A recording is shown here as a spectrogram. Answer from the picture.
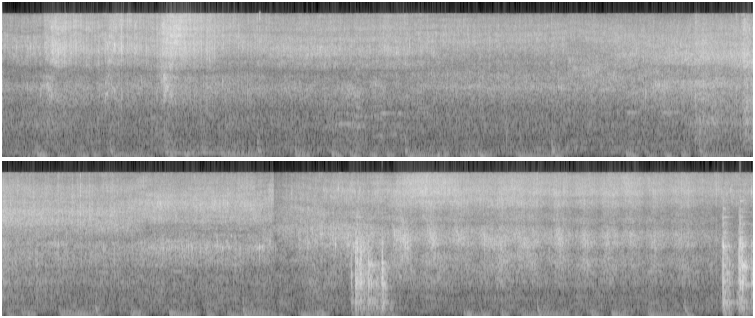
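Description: Butter sizzling in a small frying pan as minced garlic and kaffir lime leaves sauté in it: a steady frying hiss, stirred with a spatula, with a few louder bursts about eleven seconds in and again near the end.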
